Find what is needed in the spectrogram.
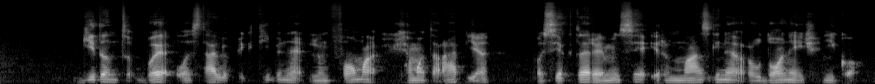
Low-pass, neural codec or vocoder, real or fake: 19.8 kHz; codec, 44.1 kHz, 7.8 kbps, DAC; fake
